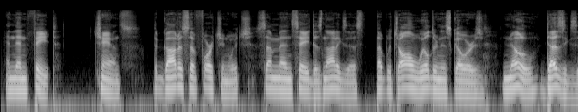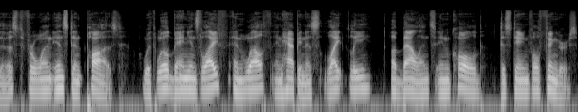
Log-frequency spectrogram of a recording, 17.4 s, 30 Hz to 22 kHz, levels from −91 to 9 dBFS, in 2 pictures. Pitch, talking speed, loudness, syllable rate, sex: 105 Hz, 145 wpm, -21 LUFS, 4.2 syllables/s, male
